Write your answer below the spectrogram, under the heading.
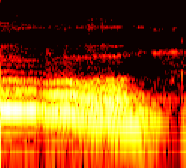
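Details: Pet Alaskan Malamute Lolo, at home with a young child, voices a loud, slightly rough, wavering howl-groan that slowly sinks and softens over nearly two seconds.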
